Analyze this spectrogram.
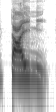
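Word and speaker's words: tiny: टिनी नहीं पढ़ेंगे। इसे पढ़ेंगे टाइनी।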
